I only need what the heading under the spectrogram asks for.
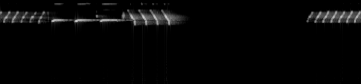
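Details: Gloster canary singing to stimulate and train other canaries: short, fast trills and drawn-out flat whistles, then about a second of silence before a rapid rolling trill starts again.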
